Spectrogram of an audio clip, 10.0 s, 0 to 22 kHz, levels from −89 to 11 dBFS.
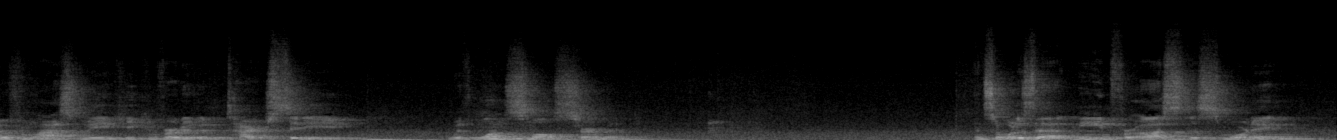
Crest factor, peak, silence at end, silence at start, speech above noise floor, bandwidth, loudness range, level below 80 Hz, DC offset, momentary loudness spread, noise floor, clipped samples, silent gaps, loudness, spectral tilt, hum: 20 dB; -18 dBFS; 0 s; 0 s; 23 dB; 15.5 kHz; 7 LU; -60 dBFS; under 0.1%; 21 LU; -58 dBFS; under 0.1%; none; -36 LUFS; -5.5 dB/octave; none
